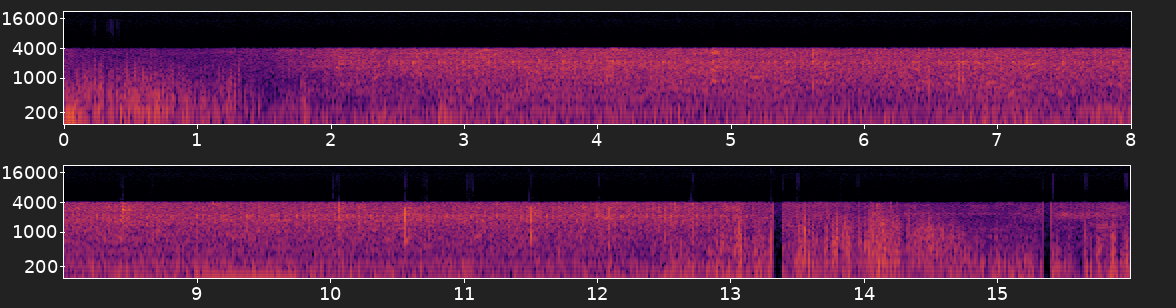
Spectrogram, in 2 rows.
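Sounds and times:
low hum: 0:00.0 - 0:14.3
traffic: 0:00.0 - 0:16.0
passers-by talking indistinctly: 0:00.8 - 0:16.0.

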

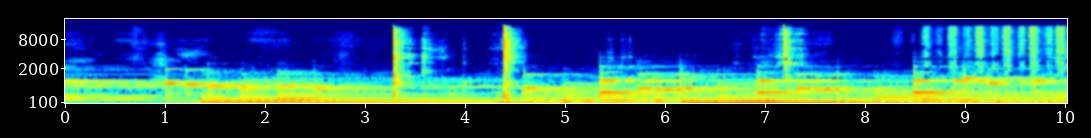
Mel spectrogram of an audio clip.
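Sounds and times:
gentle piano music: 0:00.0 - 0:10.0.

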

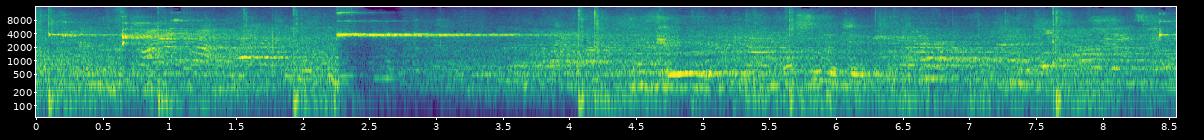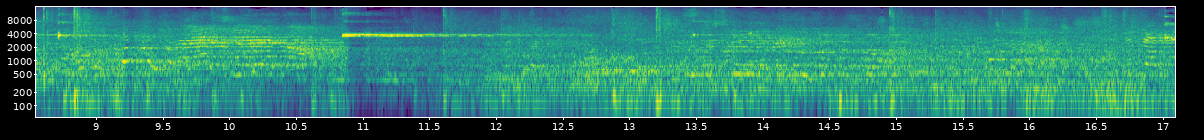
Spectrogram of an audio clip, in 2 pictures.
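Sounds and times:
referee's whistle: 0:02.2 - 0:03.8, 0:10.8 - 0:12.1.

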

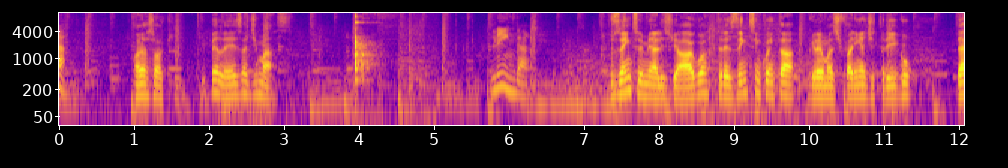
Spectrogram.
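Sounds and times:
soft background music: 0:00.0 - 0:12.0
glass bowl knocking on stone: 0:03.9 - 0:04.4.

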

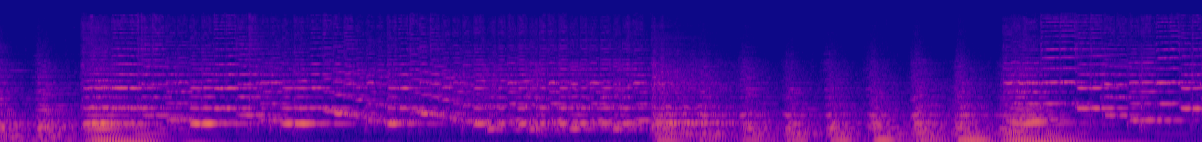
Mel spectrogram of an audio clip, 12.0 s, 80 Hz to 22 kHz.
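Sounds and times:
string ensemble low chords: 0:00.0 - 0:02.6, 0:06.4 - 0:11.9
solo violin playing fast: 0:00.0 - 0:12.0.

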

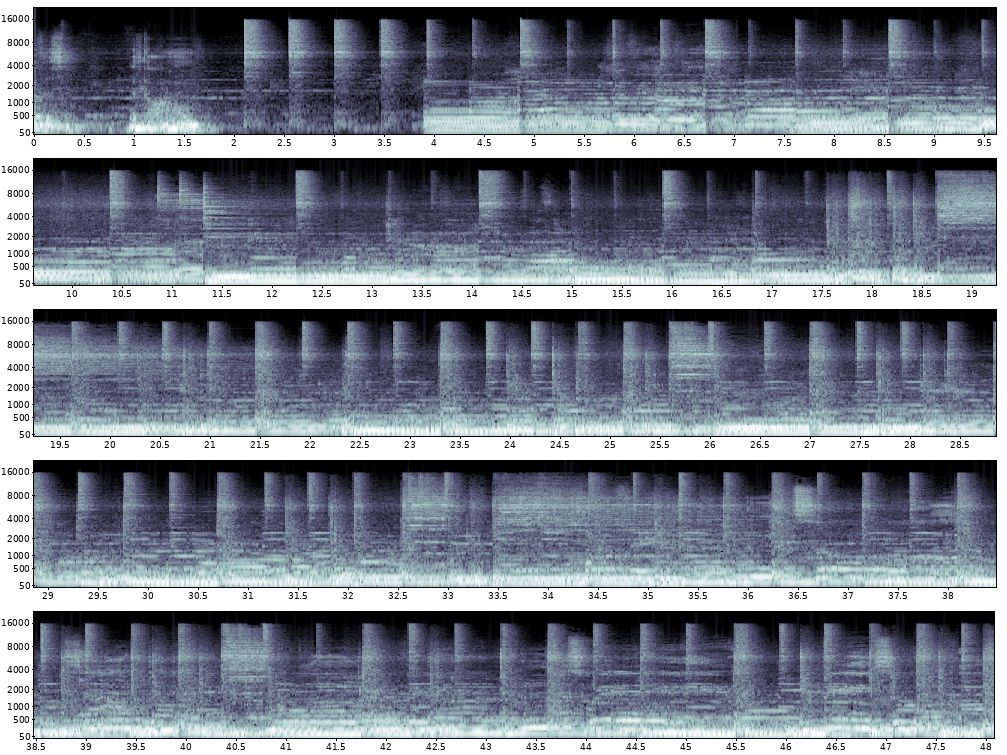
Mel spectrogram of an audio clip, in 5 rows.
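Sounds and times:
live rock band instrumental: 0:00.0 - 0:48.0
electric guitars sustained chords: 0:03.9 - 0:48.0.

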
